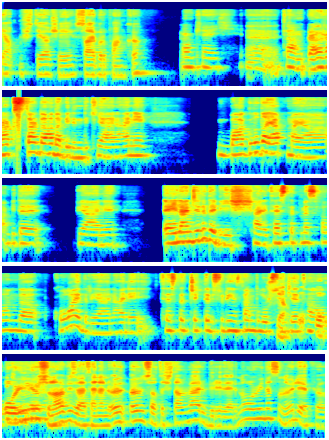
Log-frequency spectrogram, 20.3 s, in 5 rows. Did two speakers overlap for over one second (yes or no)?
yes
